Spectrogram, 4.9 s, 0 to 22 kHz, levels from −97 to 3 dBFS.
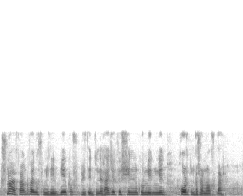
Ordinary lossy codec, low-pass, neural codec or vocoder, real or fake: none; 7.2 kHz; autoencoder, 22.05 kHz, a latent of 192 numbers a frame, VITS, trained on one speaker; fake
